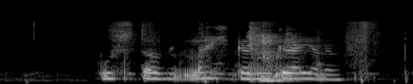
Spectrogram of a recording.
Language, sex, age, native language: Icelandic, male, 12, Icelandic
